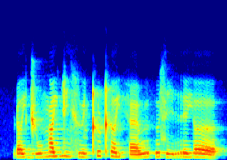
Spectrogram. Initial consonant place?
retroflex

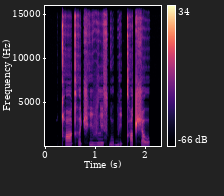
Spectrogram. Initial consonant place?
uvular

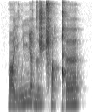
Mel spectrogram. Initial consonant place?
palatal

